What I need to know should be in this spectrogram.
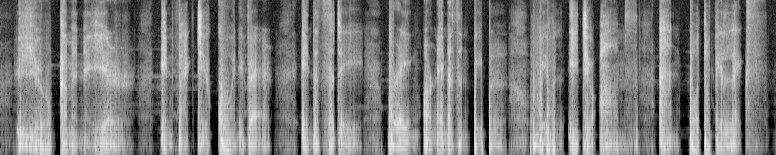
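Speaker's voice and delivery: deep, loud monster voice. Doing a run of voice impressions; Venom voice. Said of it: "വെനത്തിന്റെ ശബ്ദമാണ്".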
